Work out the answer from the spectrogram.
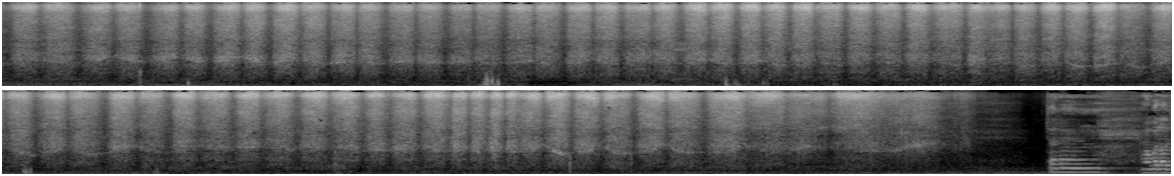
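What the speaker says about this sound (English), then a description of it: "And again, instantly, stiff bristle brush." A stiff bristle brush scrubs back and forth over an epoxy-coated garage floor to lift embedded tire marks, a steady rapid rasping rhythm close up, stopping near the end.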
